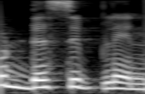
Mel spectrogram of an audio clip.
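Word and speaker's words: discipline: तो यहाँ पर भी एस सी के बाद आई है। क्या है? एस सी के बाद आई है, इसलिए हमने एस सी को स पढ़ा और फिर पी का प प्रोनाउंसिएशन होता है। पी का प प्रोनाउंसिएशन हो रहा है। यहाँ पर पी एल को साथ में पढ़ेंगे तो प्ल बनेगा। क्या बनेगा? प्ल। तो डिसिप्लिन। क्या हुआ? डिसिप्लिन।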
